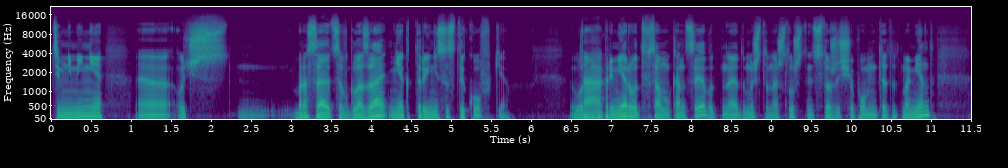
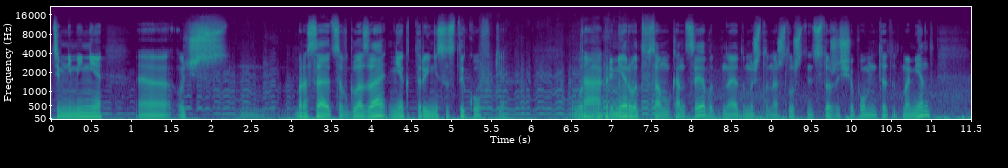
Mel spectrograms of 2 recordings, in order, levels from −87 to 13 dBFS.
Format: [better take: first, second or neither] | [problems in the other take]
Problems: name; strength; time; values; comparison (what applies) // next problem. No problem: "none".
first | animal sounds; noticeable; throughout; 15 dB below the speech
